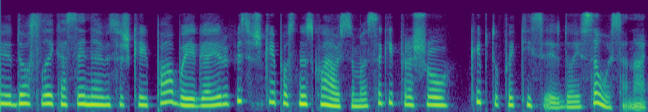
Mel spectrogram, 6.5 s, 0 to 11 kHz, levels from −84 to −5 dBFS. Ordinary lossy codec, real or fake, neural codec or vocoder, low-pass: Opus, 64 kbps; fake; codec, 16 kHz, 1 kbps, X-Codec, WavLM features, trained on Multilingual LibriSpeech; 7.2 kHz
